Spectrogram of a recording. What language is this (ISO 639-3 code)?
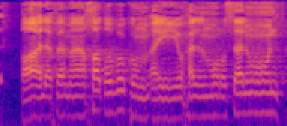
ara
